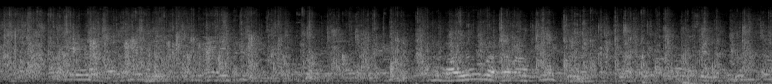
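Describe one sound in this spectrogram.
A man speaks steadily into a microphone, heard over loudspeakers in a room that echoes.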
